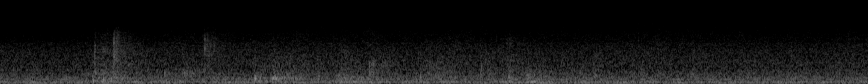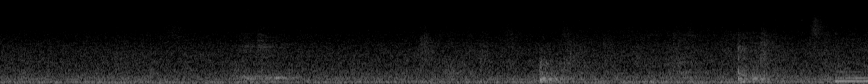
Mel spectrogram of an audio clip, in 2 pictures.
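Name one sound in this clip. Dishes clink softly on a table.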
